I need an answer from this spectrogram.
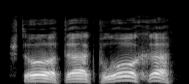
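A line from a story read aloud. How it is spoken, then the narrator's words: Laughing. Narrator (Russian): рассмеялась Карман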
